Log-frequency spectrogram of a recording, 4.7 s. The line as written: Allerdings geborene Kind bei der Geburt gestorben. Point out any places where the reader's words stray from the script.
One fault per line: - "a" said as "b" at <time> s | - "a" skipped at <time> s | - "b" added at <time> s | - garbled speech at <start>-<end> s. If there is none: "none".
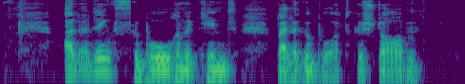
none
